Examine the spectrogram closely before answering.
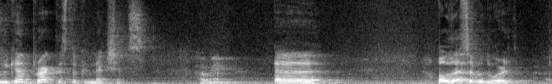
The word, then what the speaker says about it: Habib: Consonant plus short vowel ha. Ba plus a long vowel B. Habib. 2 syllables. Habib.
